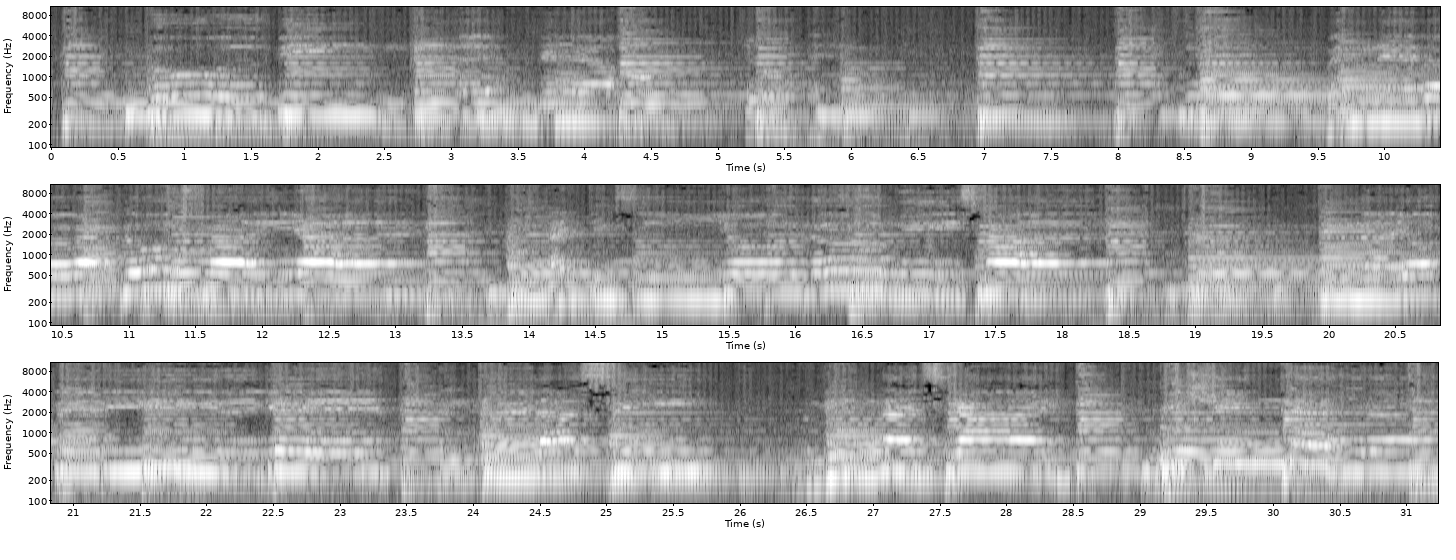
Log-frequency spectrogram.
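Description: Acoustic song cover: an acoustic guitar strummed steadily under a singing voice carrying the melody.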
